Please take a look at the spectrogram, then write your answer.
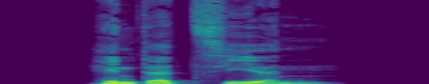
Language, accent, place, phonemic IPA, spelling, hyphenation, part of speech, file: German, Germany, Berlin, /ˌhɪntɐˈt͡siːən/, hinterziehen, hin‧ter‧zie‧hen, verb, De-hinterziehen.ogg
- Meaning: 1. to evade (taxes) 2. to pull to the back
